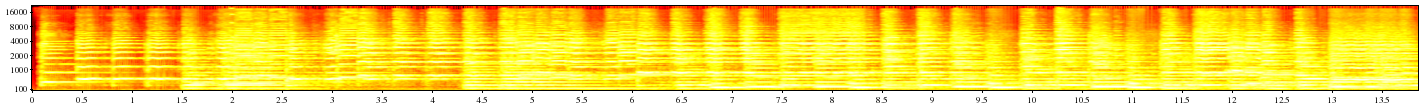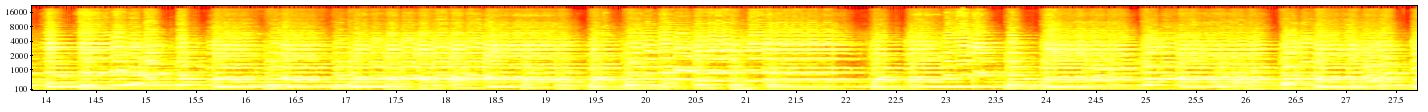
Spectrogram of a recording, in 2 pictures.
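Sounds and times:
string quartet playing classical music: 0.0s - 27.6s.

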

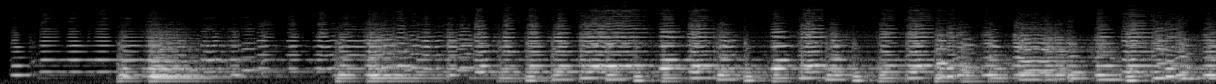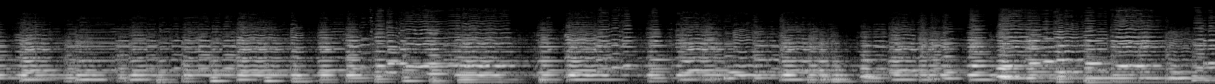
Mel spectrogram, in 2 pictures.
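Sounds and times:
classical music on strings: 0.0s - 24.3s.

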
